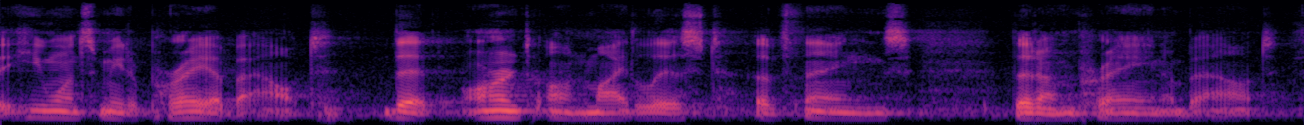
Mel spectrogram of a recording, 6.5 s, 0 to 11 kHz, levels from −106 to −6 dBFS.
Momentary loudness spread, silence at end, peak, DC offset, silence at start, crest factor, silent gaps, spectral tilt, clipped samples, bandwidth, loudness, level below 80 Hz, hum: 11 LU; 0.1 s; -30 dBFS; under 0.1%; 0 s; 22 dB; none; -4.5 dB/octave; under 0.1%; 10 kHz; -52 LUFS; under -90 dBFS; none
